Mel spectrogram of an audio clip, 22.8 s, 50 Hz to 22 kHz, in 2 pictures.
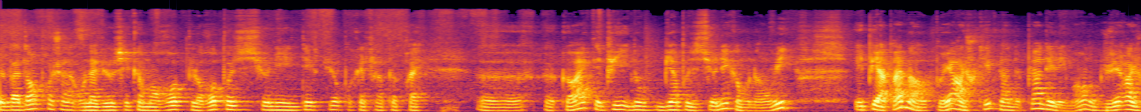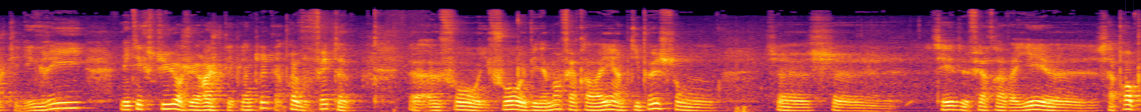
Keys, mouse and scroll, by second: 16.7-19.9 shift+middle drag.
